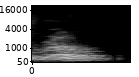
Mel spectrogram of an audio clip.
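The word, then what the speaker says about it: rho: row because you know it's pronounced row is also equal to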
